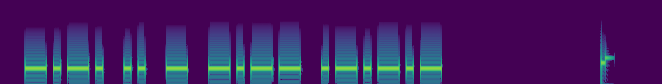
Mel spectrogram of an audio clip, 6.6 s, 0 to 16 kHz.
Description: Morse code, heard as a keyed tone, about 17 wpm, 700 Hz. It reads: CITY.
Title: Sentences from Top 1000 Words - Review Part 1 - 17wpm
